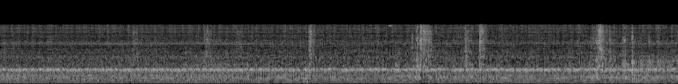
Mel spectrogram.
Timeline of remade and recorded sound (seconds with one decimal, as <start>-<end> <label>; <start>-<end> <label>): 0.0-2.4 recorded; 2.4-6.8 remade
